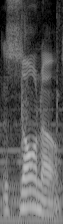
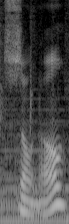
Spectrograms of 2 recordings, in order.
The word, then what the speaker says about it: 園: The second kanji, Zono, sometimes pronounced Zono, means garden, park, orchard, but can also mean place, world, environment, and this is where garden shows up again.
